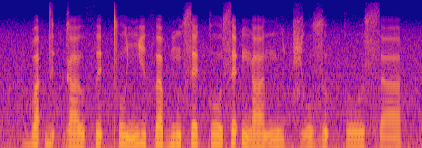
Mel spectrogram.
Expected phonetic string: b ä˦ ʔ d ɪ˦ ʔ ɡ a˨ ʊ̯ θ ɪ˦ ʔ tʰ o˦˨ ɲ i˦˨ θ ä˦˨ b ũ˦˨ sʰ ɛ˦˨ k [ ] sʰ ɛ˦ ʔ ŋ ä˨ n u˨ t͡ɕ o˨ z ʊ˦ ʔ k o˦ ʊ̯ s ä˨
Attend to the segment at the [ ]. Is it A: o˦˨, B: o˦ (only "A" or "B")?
A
